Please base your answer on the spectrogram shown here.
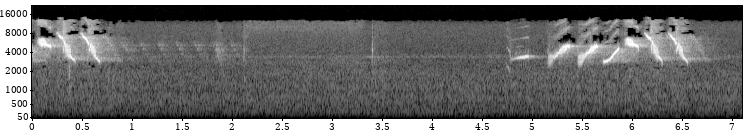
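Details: Warming-up song of a rusty-collared seedeater: a short burst of quick sharp notes, a pause of about four seconds, then a long whistle followed by a run of rapid slurred, chirping phrases over soft hiss.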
